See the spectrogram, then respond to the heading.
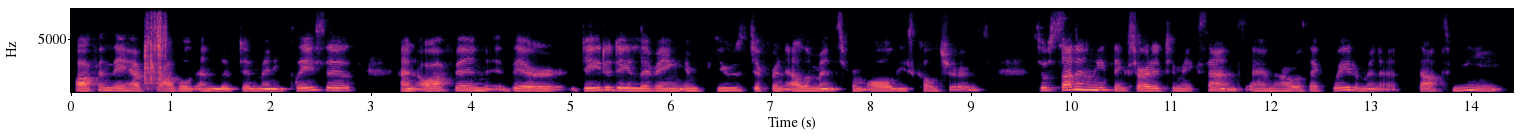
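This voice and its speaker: A woman presents her art at a panel talk, her voice sitting in an ordinary middle register. She speaks in a reflective, personal way and often pauses on ums and uhs. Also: mid-range voice, steady tone, a little mellow, muffled recording.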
